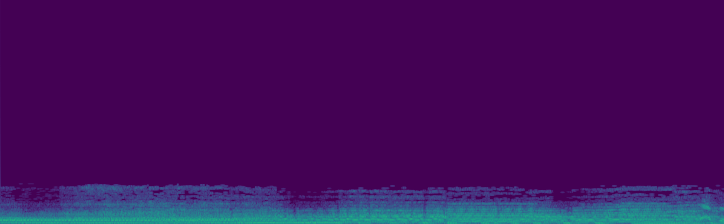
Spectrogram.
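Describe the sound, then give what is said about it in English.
The two engines of the airplane Yankee Doodle roar to life together and rev for takeoff, a loud, steady droning hum with rhythmic throbbing pulses that rises and surges, with no voices. “Once I get the engine started, I'll switch on the landing lights.”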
